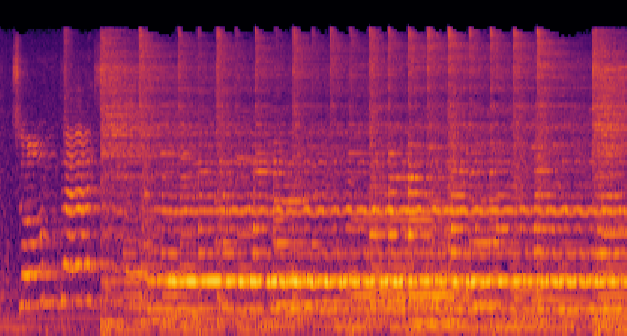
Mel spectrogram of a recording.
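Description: Live band with guitars and drums playing the end of a country-folk song. After a few short sung notes, a singer holds one long final note from about two seconds in, over strummed chords and a steady drum beat.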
